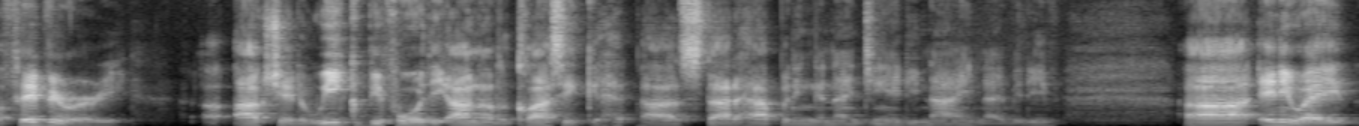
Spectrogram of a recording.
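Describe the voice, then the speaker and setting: A man from Japan speaks English with a strong Japanese accent, taking his time over every phrase. His voice is bright and forward, and his talk is halting, with frequent fillers and restarts. He sounds like a casual host recalling past events. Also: mid-range voice. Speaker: channel host. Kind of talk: casual spoken recollection.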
